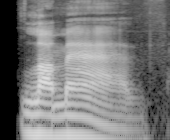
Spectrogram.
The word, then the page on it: lamad: hebrew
